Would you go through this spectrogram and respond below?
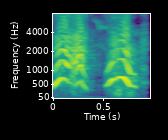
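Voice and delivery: high, loud yelp of shock; startled shriek. Acted. Ella startled by her fairy godmother, shrieking. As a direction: jump and cry out, words cut off.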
